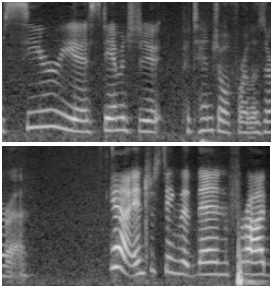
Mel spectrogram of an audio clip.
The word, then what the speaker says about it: Lzuruha: lazura is that am I saying it correctly lazura yeah really interesting a lot of times we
